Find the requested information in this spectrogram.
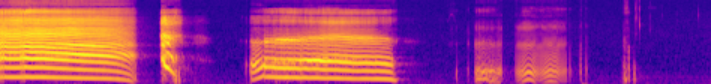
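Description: Two long, high-pitched wailing cries from a newborn, separated by gasping breaths, then softer whimpers.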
